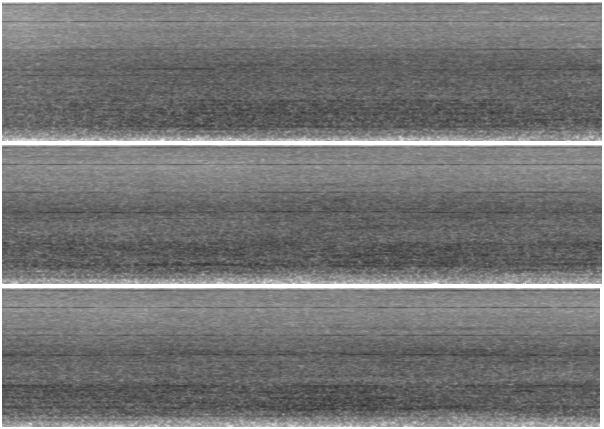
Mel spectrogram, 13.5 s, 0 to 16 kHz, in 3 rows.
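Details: Dyson DC18 Slim All Floors vacuum made in December 2006, running after its reset button was pressed and the brush spins again: steady high-pitched motor whoosh with even airflow hiss, no grinding or stalling; normal running.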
